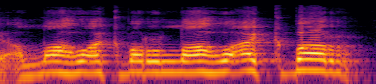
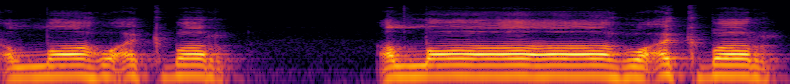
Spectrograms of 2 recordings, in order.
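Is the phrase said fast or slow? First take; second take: fast; slow. First: The phrase is said quickly, without dwelling. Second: The phrase is said slowly, pausing between parts. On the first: The caller is rushing. The speaker calls it wrong. "don't say it very speedy, in a speedy way" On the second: The caller takes his time. The speaker calls it right. "take your time... say it slow"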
